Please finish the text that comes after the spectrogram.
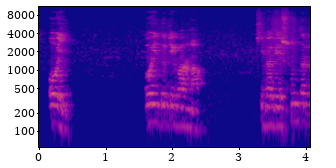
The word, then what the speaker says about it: ঐ: তার সঠিক উচ্চারণটা হবে ওই। যেহেতু দীর্ঘস্বর বর্ণ, অবশ্যই আপনাকে লম্বা করে টান দিতে হবে। ওই এরকম উচ্চারণ করলে কখনোই হবে না। আপনাকে সঠিক উচ্চারণটা হবে ওই, মানে একটু লম্বা করে টানতে হবে।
